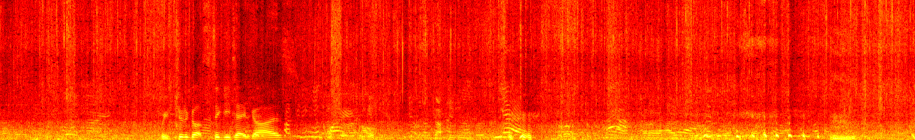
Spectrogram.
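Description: Newspaper pages rustle and crinkle close by.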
